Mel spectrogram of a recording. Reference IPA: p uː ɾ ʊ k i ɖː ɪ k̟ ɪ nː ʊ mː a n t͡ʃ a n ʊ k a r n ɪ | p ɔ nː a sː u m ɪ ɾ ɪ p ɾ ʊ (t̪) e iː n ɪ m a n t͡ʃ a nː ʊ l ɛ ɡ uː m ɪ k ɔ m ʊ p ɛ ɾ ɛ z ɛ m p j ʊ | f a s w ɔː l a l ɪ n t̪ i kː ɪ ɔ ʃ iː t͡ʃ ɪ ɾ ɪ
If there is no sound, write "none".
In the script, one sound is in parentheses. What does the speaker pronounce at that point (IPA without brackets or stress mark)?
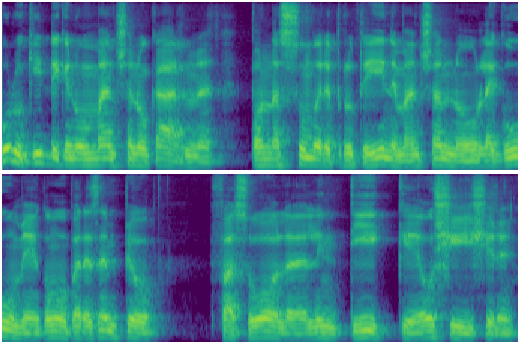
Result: t̪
